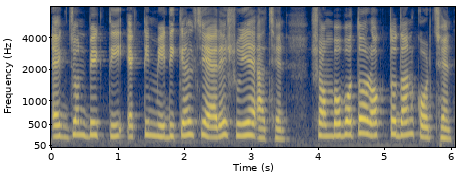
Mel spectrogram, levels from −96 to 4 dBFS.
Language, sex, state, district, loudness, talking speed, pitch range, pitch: Bengali, female, Tripura, West Tripura, -14 LUFS, 100 wpm, 230-270 Hz, 255 Hz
